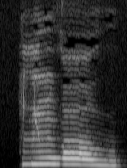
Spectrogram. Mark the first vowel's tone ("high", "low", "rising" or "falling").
high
